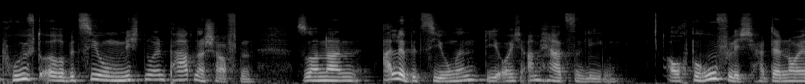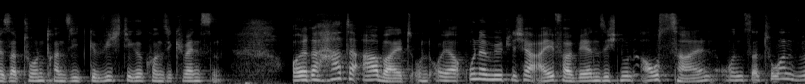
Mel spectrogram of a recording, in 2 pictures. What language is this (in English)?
German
